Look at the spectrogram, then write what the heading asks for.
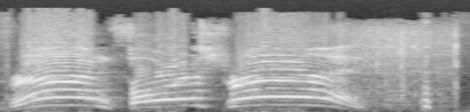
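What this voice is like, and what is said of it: Pretty good Forrest Gump impression. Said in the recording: “the police sergeant does a pretty good imitation of Forrest Gump”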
